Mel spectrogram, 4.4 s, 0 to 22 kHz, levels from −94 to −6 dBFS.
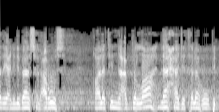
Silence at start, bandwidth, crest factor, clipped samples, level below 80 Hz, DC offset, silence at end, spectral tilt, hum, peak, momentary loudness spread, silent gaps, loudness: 0 s; 8 kHz; 8 dB; 0.9%; -36 dBFS; under 0.1%; 0 s; -4.5 dB/octave; none; 0 dBFS; 8 LU; none; -8 LUFS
